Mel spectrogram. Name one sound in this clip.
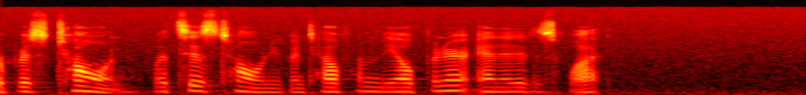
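A middle-aged woman speaks calmly into a microphone in a large hall.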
